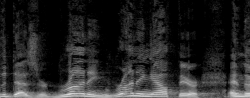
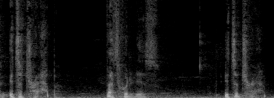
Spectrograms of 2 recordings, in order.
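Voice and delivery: suspicious hush; 6 semitones lower, 11 dB quieter, faster than usual. Acted. King suspicious.

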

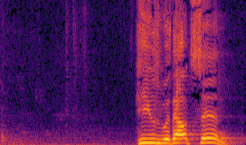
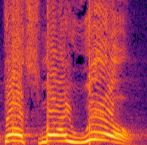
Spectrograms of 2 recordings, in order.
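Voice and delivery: slow, loud proclaiming voice of God; 7 semitones higher, 4 dB louder, slower than usual. Acted. Preacher voicing God's will to the church, slow and loud. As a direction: declare it slowly, booming. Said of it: "Look at the heart of God".

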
